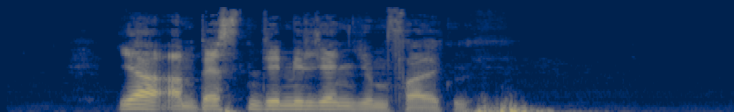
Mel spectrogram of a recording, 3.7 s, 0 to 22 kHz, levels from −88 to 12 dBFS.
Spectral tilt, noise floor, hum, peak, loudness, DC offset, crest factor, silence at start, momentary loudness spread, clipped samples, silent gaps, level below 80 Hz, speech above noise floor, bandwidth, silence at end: -4 dB/octave; -73 dBFS; none; -8 dBFS; -27 LUFS; under 0.1%; 20 dB; 0.6 s; 12 LU; under 0.1%; none; -40 dBFS; 47 dB; 16.5 kHz; 0.9 s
